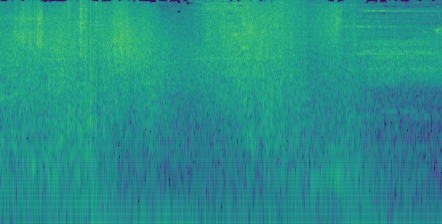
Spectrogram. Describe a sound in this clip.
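A large structure explodes with a deep rumbling boom.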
